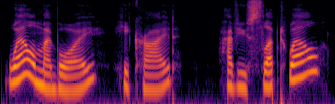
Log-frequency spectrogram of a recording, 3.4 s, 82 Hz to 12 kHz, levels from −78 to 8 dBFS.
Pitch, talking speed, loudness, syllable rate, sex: 225 Hz, 160 wpm, -20 LUFS, 3.4 syllables/s, female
